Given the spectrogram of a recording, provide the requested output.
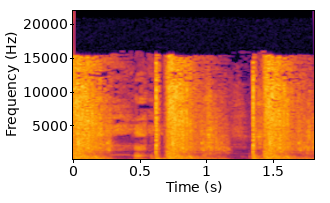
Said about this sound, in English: Gunshots.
